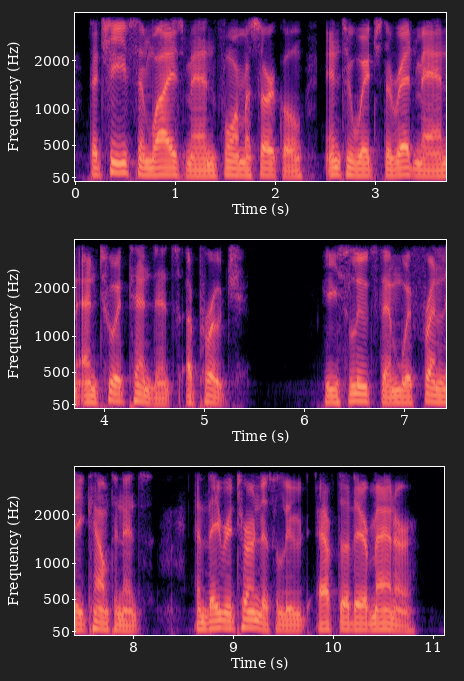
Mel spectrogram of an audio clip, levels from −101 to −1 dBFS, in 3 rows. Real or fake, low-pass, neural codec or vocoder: real; 3.6 kHz; none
